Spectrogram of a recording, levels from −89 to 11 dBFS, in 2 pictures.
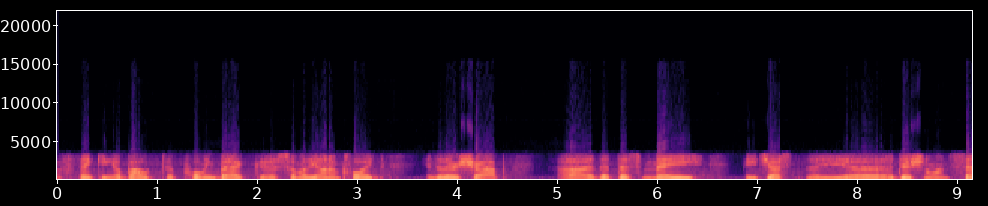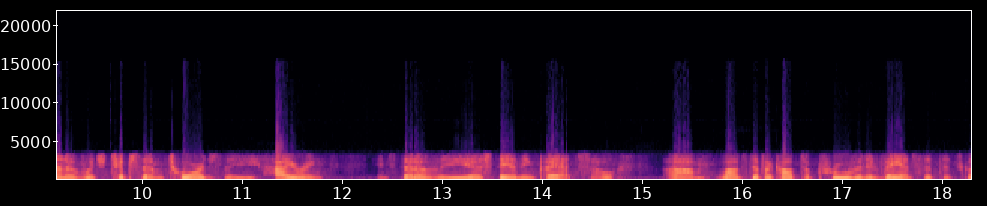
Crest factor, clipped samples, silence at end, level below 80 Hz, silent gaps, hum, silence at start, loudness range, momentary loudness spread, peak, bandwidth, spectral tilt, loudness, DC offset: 16 dB; under 0.1%; 0 s; -64 dBFS; none; none; 0 s; 2 LU; 11 LU; -2 dBFS; 5.6 kHz; -7 dB/octave; -17 LUFS; under 0.1%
